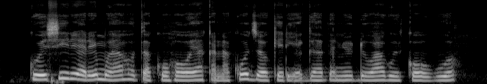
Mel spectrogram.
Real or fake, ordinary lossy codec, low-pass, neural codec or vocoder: fake; none; none; vocoder, 44.1 kHz, 128 mel bands, Pupu-Vocoder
